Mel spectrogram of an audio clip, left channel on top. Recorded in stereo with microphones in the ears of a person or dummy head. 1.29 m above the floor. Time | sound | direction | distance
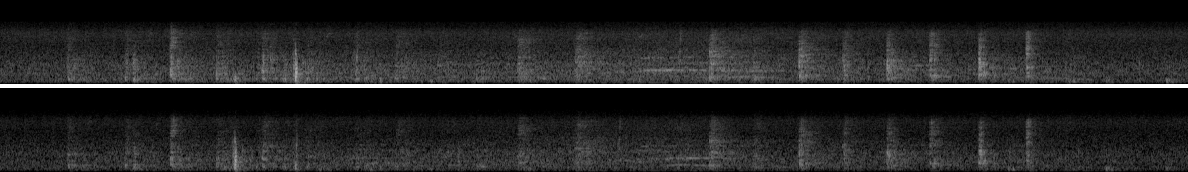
0.7 | footsteps | 35° left (ahead or behind) | 3.5 m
